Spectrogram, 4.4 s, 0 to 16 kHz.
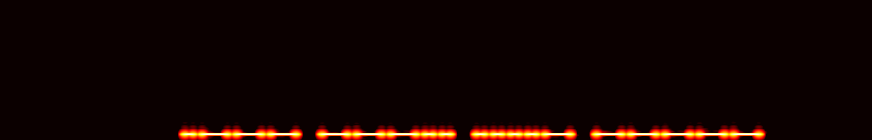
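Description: Morse code at 28 words per minute, keyed as a single steady pitch in short and long beeps, sending the four characters J, 8, 4, 0. It starts about a second in and stops shortly before the end.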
